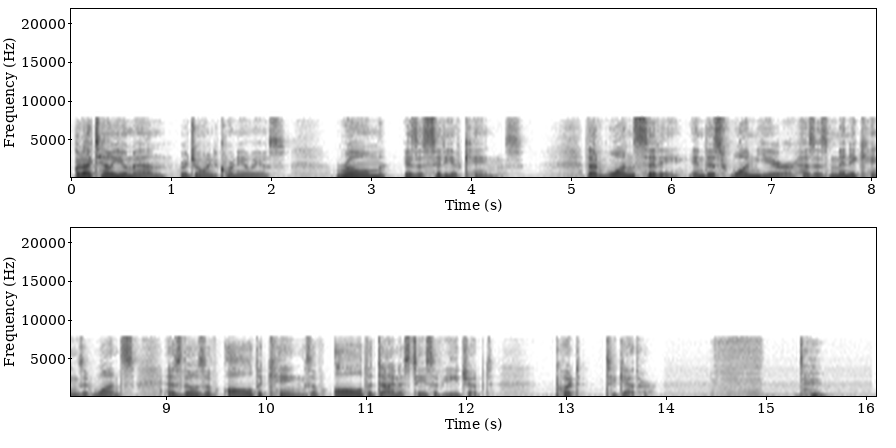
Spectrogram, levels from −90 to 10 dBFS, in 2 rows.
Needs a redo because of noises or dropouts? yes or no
yes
